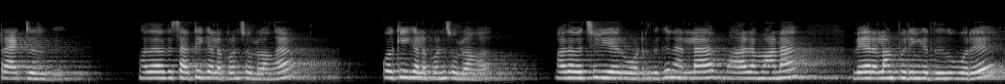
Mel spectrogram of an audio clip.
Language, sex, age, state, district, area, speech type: Tamil, female, 60+, Tamil Nadu, Cuddalore, rural, spontaneous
